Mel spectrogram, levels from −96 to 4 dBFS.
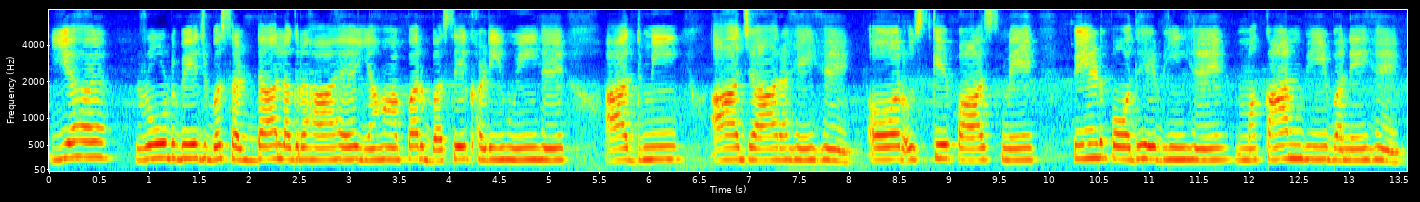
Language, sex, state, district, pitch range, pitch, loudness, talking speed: Hindi, female, Uttar Pradesh, Muzaffarnagar, 220-240 Hz, 230 Hz, -18 LUFS, 130 wpm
